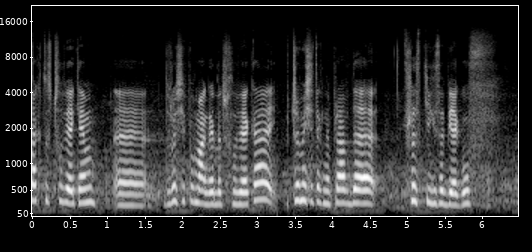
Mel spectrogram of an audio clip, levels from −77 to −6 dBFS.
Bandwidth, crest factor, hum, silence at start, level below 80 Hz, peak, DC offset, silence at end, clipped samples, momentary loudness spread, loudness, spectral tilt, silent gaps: 13.5 kHz; 18 dB; none; 0 s; -76 dBFS; 0 dBFS; under 0.1%; 0 s; under 0.1%; 10 LU; -17 LUFS; -3 dB/octave; none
